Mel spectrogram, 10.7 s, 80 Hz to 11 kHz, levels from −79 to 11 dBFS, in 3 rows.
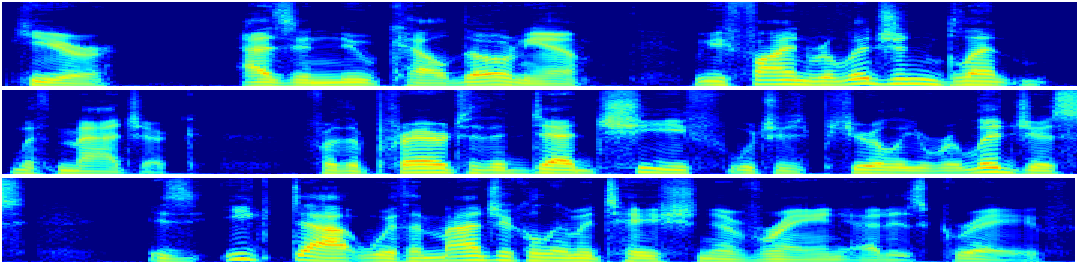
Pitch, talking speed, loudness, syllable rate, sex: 115 Hz, 190 wpm, -23 LUFS, 5.6 syllables/s, male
